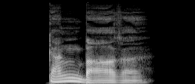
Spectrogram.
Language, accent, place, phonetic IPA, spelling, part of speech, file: German, Germany, Berlin, [ˈɡaŋbaːʁə], gangbare, adjective, De-gangbare.ogg
- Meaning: inflection of gangbar: 1. strong/mixed nominative/accusative feminine singular 2. strong nominative/accusative plural 3. weak nominative all-gender singular 4. weak accusative feminine/neuter singular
